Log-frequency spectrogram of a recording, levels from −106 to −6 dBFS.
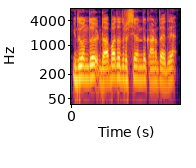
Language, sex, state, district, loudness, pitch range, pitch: Kannada, male, Karnataka, Koppal, -15 LUFS, 135-160 Hz, 150 Hz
